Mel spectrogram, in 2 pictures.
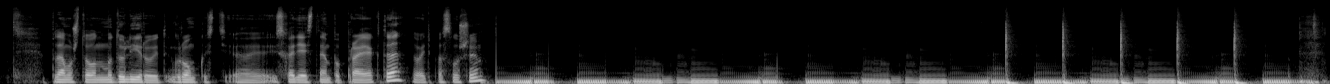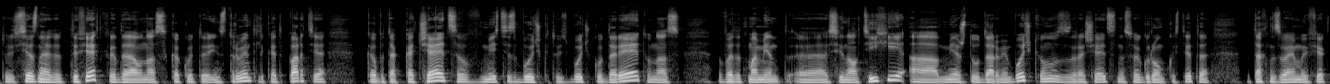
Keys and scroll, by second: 4.7 space, 12.9 space.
